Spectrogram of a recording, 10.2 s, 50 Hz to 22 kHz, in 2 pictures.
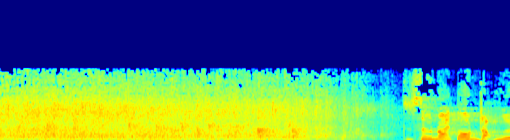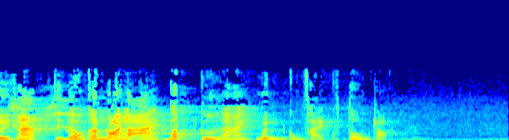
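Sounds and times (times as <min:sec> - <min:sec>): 
crowd applauding: 0:00.0 - 0:04.0
speech: 0:04.4 - 0:09.1.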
